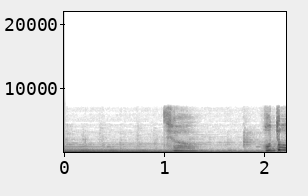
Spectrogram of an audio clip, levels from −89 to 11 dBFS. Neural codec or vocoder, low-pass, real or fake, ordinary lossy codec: none; 7.2 kHz; real; AAC, 48 kbps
